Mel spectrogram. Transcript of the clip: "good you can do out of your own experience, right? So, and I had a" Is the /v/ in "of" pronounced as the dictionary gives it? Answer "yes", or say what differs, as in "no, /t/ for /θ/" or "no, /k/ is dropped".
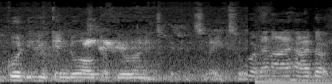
no, /b/ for /v/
